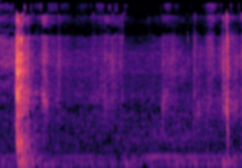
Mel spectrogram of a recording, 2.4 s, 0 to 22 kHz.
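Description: A 2017 Toyota Etios GD car door shuts with one solid thump near the start, followed by quieter handling and rustle sounds close by. A second, softer knock comes near the end.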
